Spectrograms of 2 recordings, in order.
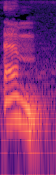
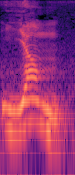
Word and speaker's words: M: We read M. But you know what? In my state, Uttar Pradesh, sometimes we read as yum. So yum is wrong pronunciation. It's M, E-M. M is the correct pronunciation.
